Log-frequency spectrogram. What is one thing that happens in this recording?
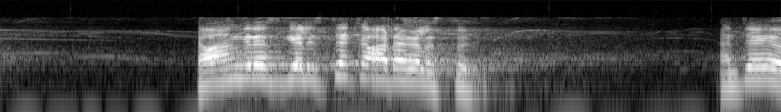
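A man speaks forcefully into a microphone over loudspeakers, echoing outdoors.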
